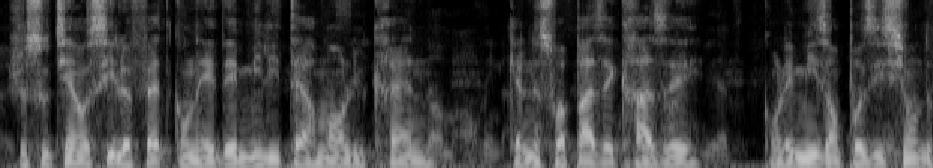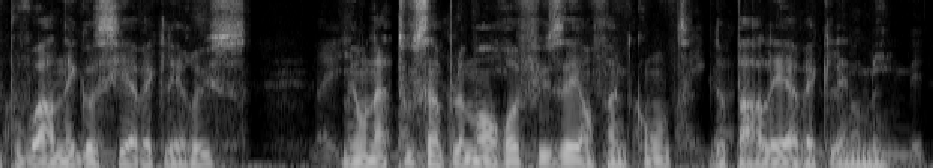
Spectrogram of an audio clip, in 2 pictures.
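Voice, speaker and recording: A man's voice: sits low, steady tone, normal speed, darkish tone. A man speaking as an expert guest, giving critical, opinionated answers in a dubbed political interview.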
